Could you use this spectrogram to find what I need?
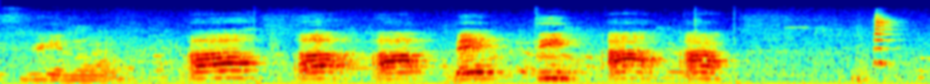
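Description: A young woman sings loudly in a high voice.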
